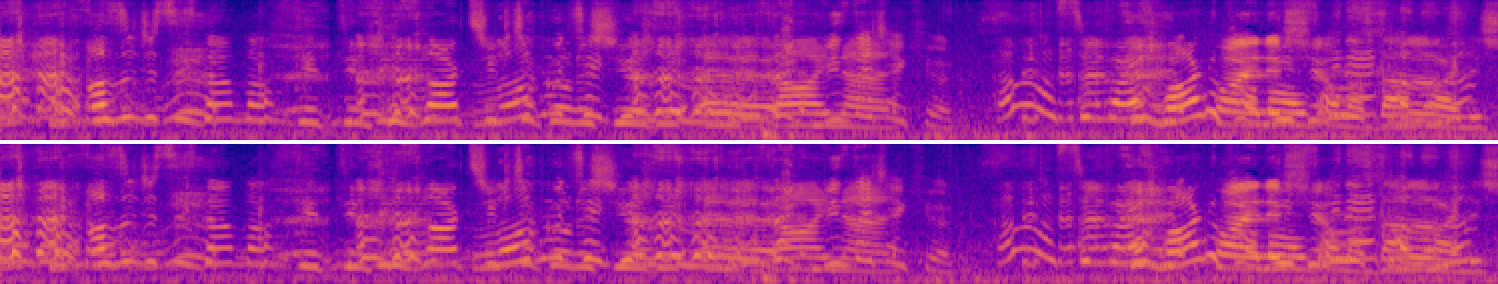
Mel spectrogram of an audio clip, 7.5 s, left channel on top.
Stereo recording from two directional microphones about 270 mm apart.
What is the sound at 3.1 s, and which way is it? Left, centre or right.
Speech, centre.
